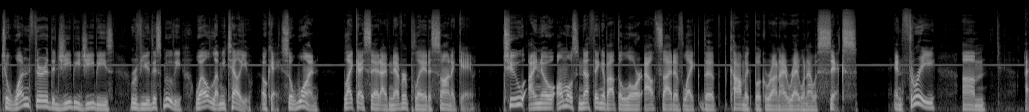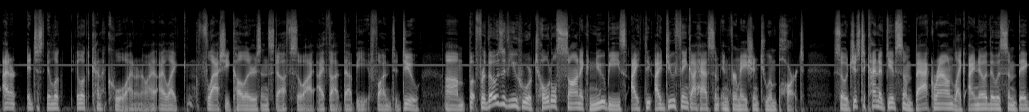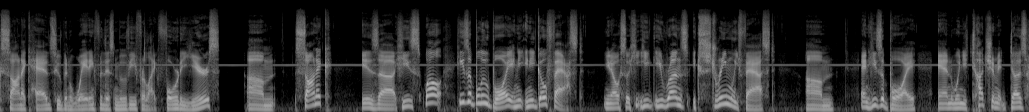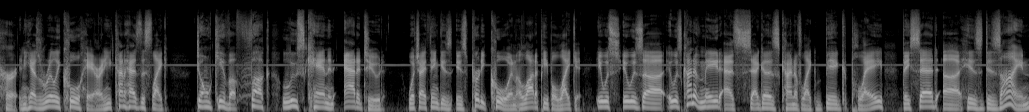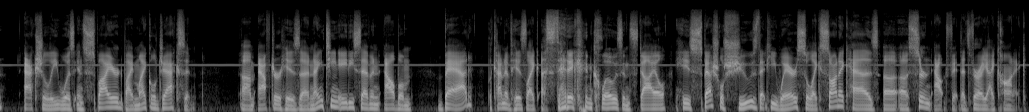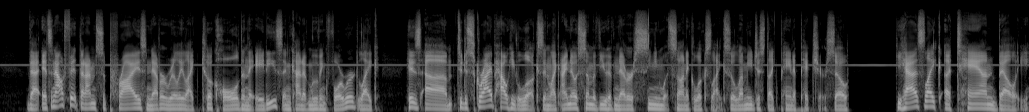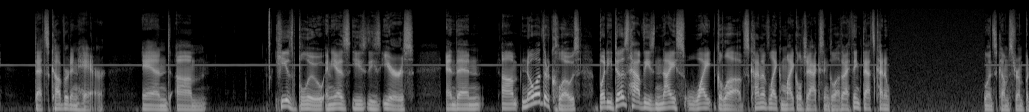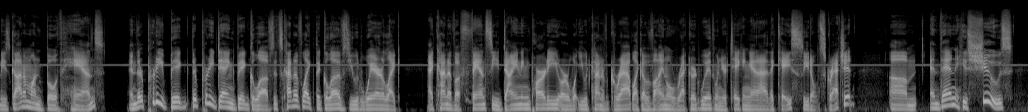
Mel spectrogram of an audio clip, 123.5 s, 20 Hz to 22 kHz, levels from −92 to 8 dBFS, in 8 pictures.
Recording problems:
high-pitched whine; faint; throughout; 2.5 kHz, 25 dB below the speech
audio cutting out; at 1:46 for 1.5 s

